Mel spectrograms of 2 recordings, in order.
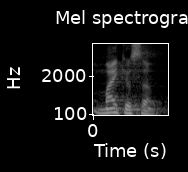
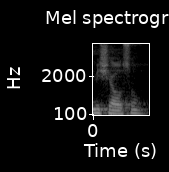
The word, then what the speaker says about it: Michelson: é o outro Albert Albert Michael são essa é a pronúncia minha mãe não sabia falou que eu ia ser michelson e tá acabado É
